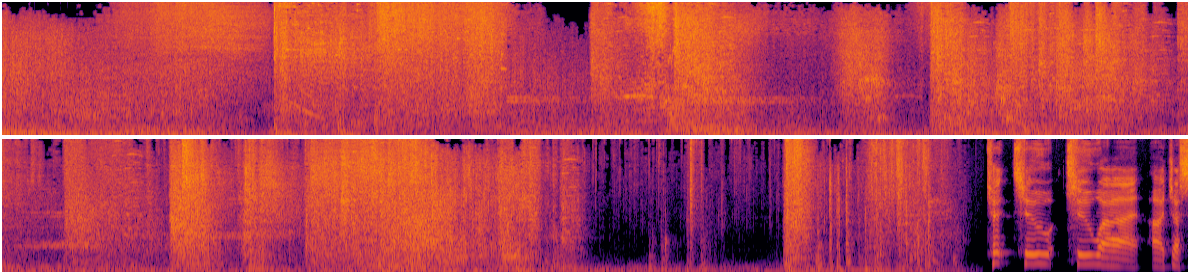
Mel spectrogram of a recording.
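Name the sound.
nuclear bomb explosion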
